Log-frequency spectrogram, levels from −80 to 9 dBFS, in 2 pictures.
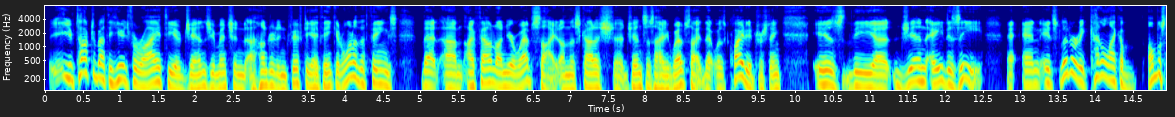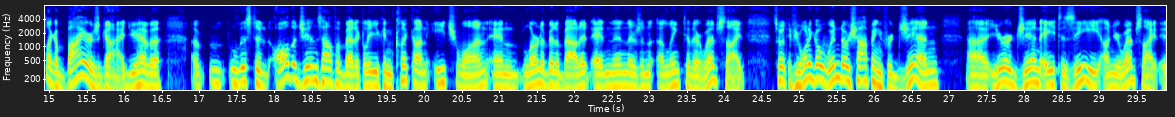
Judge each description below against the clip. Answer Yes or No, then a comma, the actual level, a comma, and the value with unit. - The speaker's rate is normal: No, fast, 210 wpm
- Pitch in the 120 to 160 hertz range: Yes, medium, 140 Hz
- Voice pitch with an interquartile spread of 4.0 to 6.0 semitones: Yes, average, 4.6 semitones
